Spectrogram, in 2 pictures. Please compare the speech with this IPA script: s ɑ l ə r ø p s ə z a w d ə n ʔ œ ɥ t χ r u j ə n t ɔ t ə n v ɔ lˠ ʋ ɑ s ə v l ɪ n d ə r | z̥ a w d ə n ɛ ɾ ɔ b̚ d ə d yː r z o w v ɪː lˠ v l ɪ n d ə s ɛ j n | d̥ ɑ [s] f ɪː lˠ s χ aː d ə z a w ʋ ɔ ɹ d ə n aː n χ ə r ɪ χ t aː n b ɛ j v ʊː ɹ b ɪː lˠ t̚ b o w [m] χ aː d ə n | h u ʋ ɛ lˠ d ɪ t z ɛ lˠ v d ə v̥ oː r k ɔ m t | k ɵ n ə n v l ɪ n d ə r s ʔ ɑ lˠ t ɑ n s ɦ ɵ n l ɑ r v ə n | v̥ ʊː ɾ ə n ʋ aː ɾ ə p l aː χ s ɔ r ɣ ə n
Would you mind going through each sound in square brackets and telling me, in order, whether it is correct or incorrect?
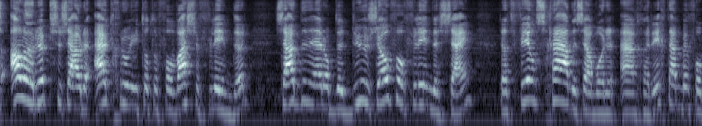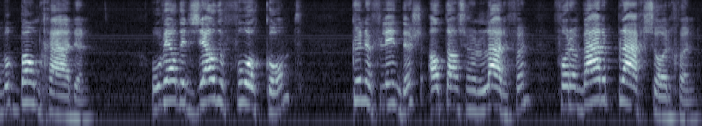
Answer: incorrect, correct

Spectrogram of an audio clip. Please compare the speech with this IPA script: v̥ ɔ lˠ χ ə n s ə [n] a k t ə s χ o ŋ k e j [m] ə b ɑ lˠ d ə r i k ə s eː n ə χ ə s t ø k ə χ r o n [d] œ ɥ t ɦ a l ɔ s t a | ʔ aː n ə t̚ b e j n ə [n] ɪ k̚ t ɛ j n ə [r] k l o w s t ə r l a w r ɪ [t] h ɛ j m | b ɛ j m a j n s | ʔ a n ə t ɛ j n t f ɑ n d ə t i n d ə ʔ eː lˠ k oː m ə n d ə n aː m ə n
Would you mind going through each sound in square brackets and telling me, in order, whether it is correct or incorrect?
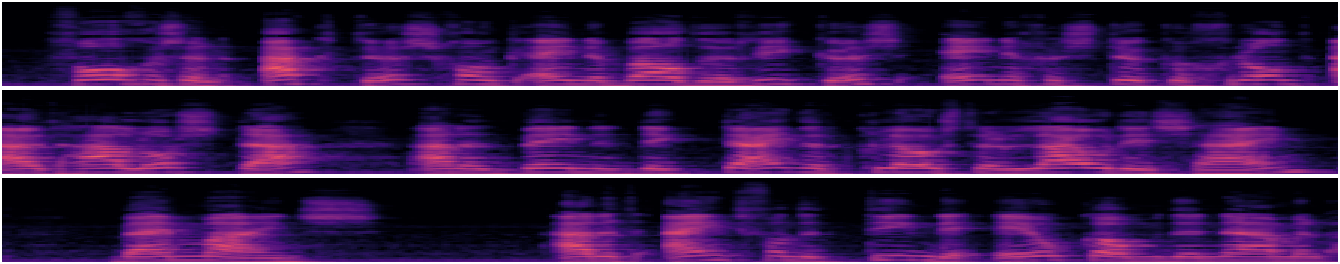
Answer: correct, incorrect, incorrect, incorrect, correct, incorrect

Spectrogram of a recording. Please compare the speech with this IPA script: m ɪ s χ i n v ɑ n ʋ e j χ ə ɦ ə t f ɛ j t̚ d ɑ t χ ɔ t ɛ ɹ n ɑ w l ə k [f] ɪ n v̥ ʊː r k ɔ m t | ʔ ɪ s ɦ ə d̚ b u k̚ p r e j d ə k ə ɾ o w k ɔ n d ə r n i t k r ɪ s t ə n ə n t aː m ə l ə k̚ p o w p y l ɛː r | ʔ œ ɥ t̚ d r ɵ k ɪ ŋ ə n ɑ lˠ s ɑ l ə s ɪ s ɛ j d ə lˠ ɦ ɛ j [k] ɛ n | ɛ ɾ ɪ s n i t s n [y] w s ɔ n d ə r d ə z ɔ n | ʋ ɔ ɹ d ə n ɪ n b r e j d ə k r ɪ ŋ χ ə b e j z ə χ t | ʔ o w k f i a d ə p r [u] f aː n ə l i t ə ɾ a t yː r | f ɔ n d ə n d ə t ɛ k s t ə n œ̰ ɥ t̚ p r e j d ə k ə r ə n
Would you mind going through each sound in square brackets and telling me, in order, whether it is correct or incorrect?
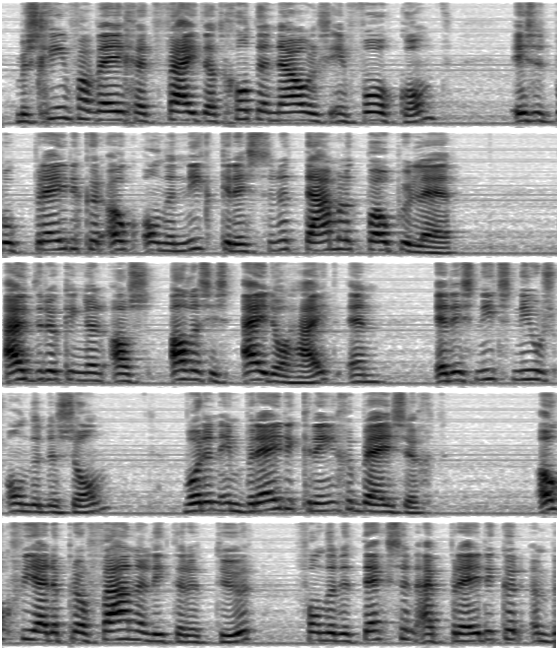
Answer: incorrect, incorrect, incorrect, incorrect

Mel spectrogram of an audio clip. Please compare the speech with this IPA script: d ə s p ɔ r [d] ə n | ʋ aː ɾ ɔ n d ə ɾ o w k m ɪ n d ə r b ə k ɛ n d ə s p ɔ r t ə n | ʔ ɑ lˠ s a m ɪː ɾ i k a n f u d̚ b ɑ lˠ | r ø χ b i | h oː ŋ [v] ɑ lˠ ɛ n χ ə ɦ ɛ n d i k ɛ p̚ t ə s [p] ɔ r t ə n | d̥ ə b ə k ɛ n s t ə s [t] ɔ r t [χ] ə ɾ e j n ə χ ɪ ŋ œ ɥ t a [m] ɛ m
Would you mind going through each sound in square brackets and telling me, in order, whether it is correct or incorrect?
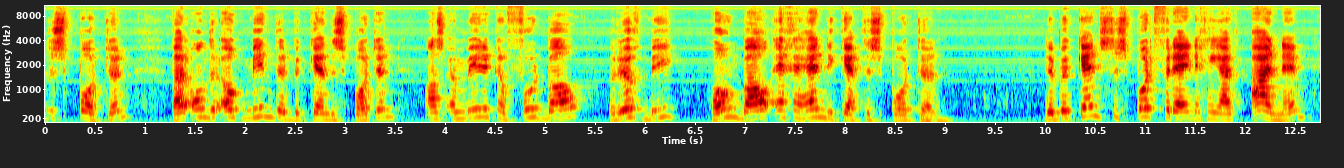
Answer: incorrect, incorrect, correct, incorrect, incorrect, incorrect

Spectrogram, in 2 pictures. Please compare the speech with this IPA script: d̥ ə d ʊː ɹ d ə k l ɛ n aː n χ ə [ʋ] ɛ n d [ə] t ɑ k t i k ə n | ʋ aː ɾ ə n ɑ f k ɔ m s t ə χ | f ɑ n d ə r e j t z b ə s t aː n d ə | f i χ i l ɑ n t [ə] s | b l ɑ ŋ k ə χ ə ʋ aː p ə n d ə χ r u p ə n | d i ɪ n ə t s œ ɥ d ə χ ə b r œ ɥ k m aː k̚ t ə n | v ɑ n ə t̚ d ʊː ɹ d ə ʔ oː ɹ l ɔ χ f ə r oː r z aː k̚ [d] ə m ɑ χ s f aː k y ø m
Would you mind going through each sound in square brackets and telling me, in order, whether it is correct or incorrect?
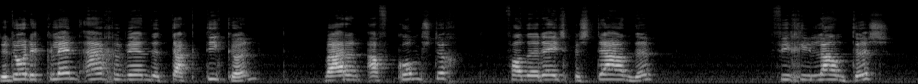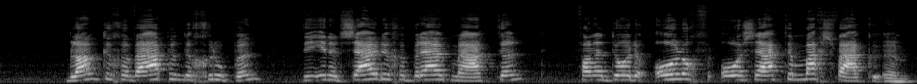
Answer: correct, correct, correct, incorrect

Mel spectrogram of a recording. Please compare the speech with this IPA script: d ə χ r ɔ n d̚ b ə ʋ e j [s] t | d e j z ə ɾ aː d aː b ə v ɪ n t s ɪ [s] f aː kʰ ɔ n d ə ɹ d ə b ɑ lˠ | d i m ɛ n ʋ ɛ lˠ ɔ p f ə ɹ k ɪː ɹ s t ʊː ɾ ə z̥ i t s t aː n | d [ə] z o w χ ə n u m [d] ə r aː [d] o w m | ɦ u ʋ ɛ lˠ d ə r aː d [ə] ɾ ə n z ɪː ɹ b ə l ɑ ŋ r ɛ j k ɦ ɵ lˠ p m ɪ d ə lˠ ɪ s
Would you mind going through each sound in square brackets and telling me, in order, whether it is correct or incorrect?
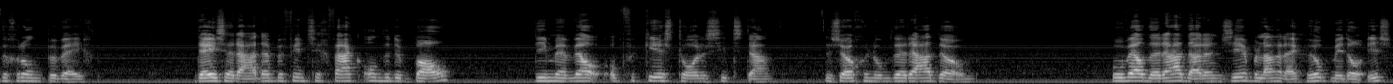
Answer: incorrect, incorrect, correct, correct, correct, incorrect

